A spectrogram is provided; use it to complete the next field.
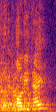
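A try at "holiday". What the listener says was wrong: you keep dropping your aspirate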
